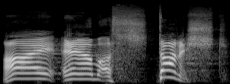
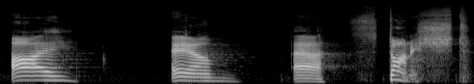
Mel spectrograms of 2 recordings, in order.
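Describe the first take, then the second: First: Said in the usual way. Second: Astonished drawn out very slowly, each word set apart; dramatic slow opener. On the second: Shown as a demonstration. Preacher stuns the congregation with a drawn-out astonished. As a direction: let I, am and astonished land one by one. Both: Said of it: "Well, that's a grabber".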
